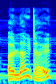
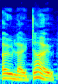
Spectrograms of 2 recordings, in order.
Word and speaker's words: Olodo: In Nigerian slang, Olodo, pronounced oh-loh-doh, refers to someone who is considered dull, unintelligent, or clueless, particularly in academics.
